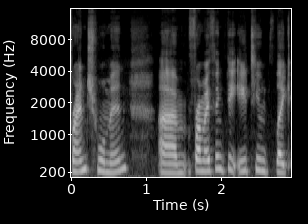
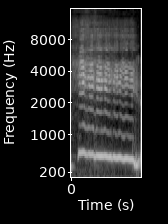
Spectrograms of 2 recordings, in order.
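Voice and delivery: high creepy giggling hee hee; demonic baby giggle. Retold or imitated. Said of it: "bloody baby chasing after you on four legs, going".

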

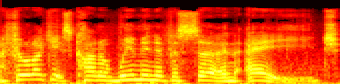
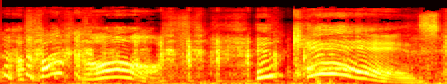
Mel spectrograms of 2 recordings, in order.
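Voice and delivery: laughing outburst; 9 semitones higher, much slower than usual. Real, not acted. Laughing exasperated outburst at ancestry.

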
